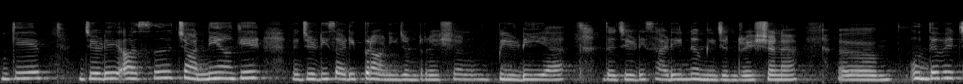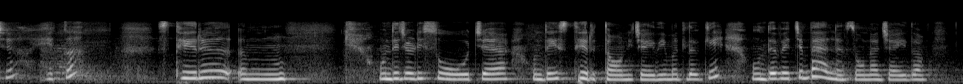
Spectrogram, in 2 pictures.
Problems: none marked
